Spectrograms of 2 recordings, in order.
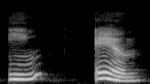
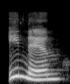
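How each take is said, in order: First: The two words are said apart with a break. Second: The two words run together as one sound. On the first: The speaker calls it wrong. "É diferente se eu dissesse in, an. Não" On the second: The speaker calls it right. "eu vou juntar"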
